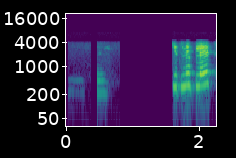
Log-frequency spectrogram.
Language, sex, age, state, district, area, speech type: Hindi, female, 18-30, Uttar Pradesh, Mau, rural, conversation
